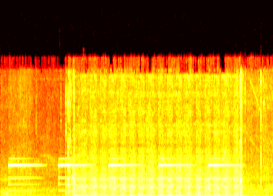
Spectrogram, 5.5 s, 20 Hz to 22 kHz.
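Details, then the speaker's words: 2014 Subaru Forester 6-speed manual, 120,000 miles, misfire despite new plugs, coil and injector: cranking with ignition relay pulled, uneven lopsided rhythm with one weak stroke, popping at exhaust; low compression from cracked exhaust valve. "By the way, if you listen to the exhaust pipe, pop, pop, pop, pop, pop, pop, pop, pop, pop, pop, pop. Low compression, that's going to be our culprit."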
